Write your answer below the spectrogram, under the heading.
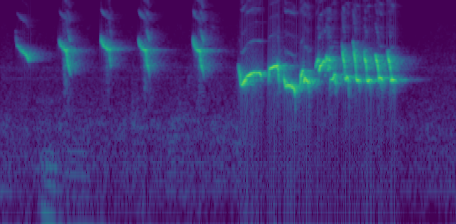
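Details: White-rumped shama singing to provoke emotion: five quick downslurred whistles followed by a loud, fast, buzzy rattling trill that rises and falls for almost two seconds.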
